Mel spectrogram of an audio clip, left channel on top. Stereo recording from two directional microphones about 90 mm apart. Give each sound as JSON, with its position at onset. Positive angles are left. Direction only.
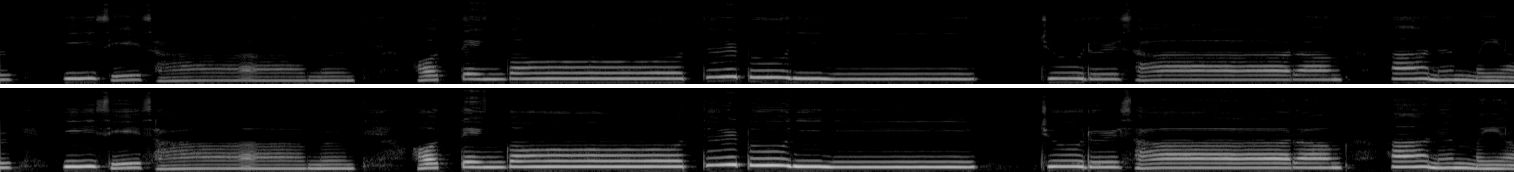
{"t": 0.6, "sound": "lullaby", "side_deg": -45}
